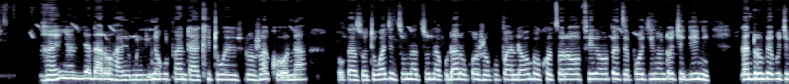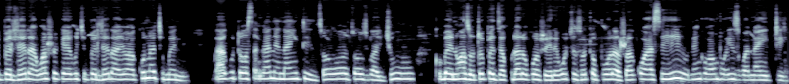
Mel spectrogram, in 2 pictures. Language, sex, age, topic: Ndau, male, 36-49, health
